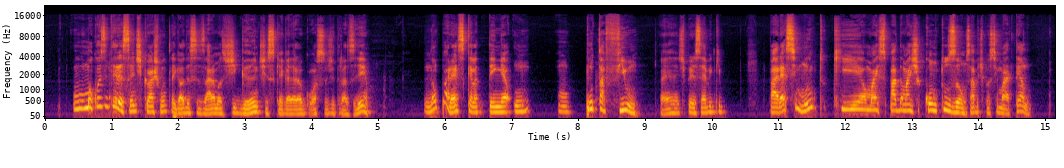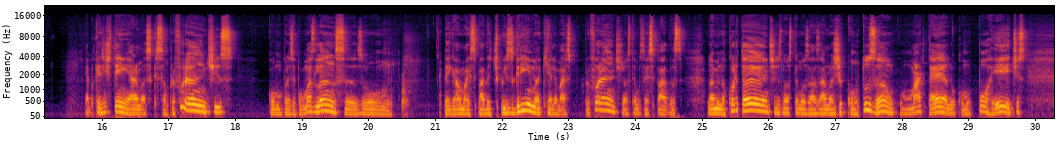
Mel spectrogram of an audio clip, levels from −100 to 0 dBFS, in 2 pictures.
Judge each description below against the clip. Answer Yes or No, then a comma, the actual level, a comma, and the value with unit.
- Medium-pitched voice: No, low, 130 Hz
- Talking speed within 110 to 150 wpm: No, average, 165 wpm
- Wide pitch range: Yes, wide, 6.1 semitones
